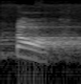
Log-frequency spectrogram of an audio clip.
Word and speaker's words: talk: जब हम L silent होगा, sorry. T-A-L के talk, we only pronounce talk.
